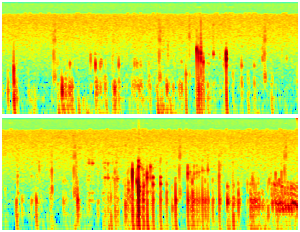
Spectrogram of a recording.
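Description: Irregular gurgles, pops and low rumbles from the belly; ordinary stomach growling from moving gas and fluid.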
